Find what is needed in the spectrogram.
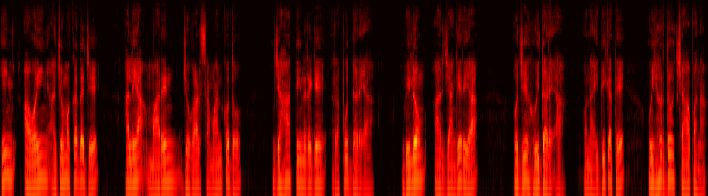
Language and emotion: Santali, fearful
